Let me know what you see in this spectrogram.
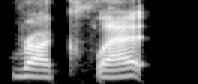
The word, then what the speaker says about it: raclette: Was it called raclette? – Yeah, something like that. Yeah, that's right. – Did I say it right? – Yeah, you did.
